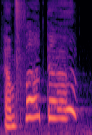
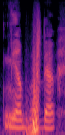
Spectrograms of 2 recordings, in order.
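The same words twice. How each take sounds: First: High, slow drawn-out whine, hamming it up; mock whine. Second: Said in the usual way. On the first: Host mocking herself to listeners, high drawn-out whine. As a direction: stretch it way up high like a mock cry.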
